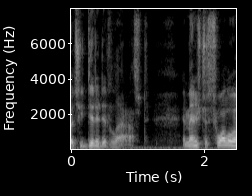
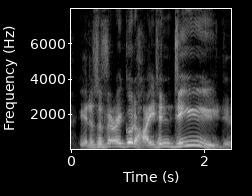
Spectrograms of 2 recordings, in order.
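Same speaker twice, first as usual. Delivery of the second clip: angry, raised, slow voice with "indeed" drawn out; 8 semitones higher, 5 dB louder than usual. Narrator reading Alice in Wonderland, the Caterpillar answers Alice; angry Caterpillar voice. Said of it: "At last the caterpillar took the hookah out of his mouth and addressed her in a languid, / At last the caterpillar took the hookah out of his mouth and addressed her in a languid, sleepy voice. / At l".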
